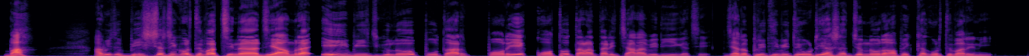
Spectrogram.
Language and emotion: Bengali, surprised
